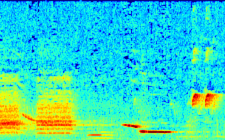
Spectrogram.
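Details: Two superb parrots foraging for grass seeds in a grassy area give harsh, buzzy chatter, then clear whistled notes, some falling and some held level, ending in short high squeaky bursts.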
